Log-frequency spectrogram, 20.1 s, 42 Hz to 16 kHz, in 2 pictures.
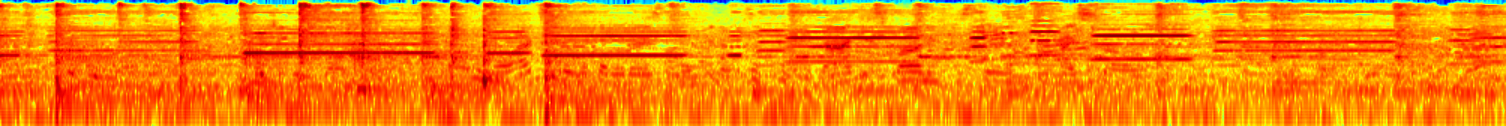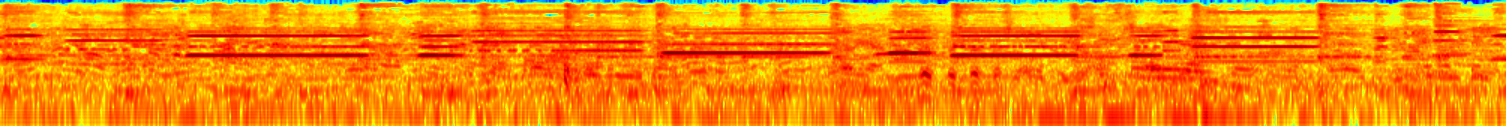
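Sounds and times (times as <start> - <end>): acoustic guitars playing slow song: 0.0 - 20.0.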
